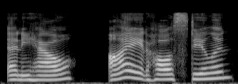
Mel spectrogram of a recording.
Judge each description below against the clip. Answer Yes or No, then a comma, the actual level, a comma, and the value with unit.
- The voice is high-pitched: Yes, high, 245 Hz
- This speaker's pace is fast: No, slow, 125 wpm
